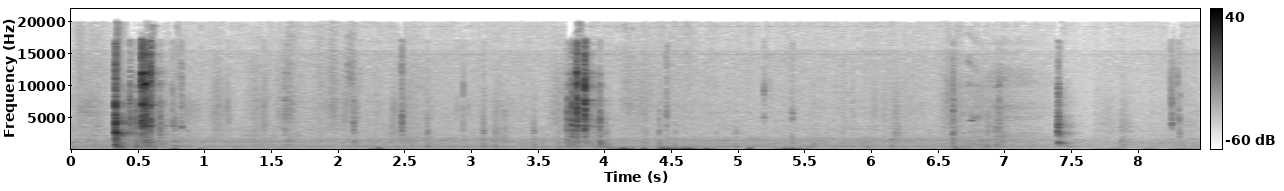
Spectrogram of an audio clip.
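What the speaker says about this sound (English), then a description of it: "So I'm just going to tighten these down for now" A ratchet snugging down handlebar bolts on a Honda Goldwing during a Helibars installation, with irregular clicks and mechanical rubbing, quiet and close, a short busier burst in the middle.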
